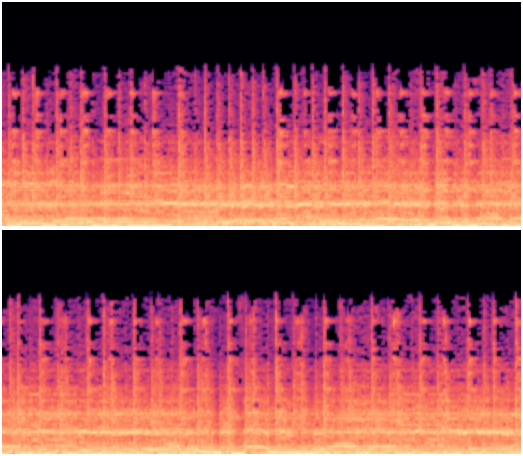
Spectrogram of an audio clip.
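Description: Live Marathi gavlan folk music with no singing: a bright, wavering melody line over a steady hand-drum rhythm, at an even level.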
